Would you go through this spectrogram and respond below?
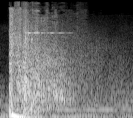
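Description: A single gunshot fired upward, a sharp loud blast with a long ringing decay fading over about a second, heard alone.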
